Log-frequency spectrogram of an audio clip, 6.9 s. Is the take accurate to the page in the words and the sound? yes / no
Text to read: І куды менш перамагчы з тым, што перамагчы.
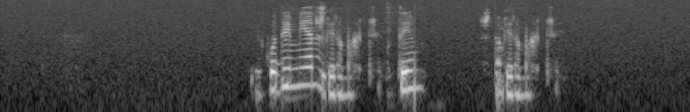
yes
